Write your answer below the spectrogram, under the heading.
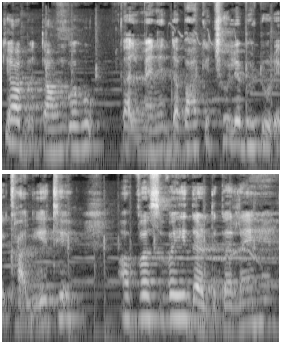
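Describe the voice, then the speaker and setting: A woman's voice: mid-range voice, normal speed, gravelly, warm tone, lightly acted. Lady doing a bossy older cartoon bird mom-in-law, reverby, music behind. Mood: complaining.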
